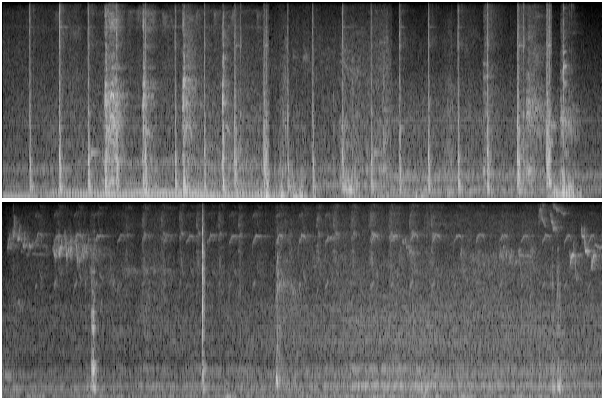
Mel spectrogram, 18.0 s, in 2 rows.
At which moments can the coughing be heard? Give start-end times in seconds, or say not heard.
1.5-3.5, 7.2-8.7, 13.1-13.7.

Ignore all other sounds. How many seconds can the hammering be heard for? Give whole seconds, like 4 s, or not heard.
8 s.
